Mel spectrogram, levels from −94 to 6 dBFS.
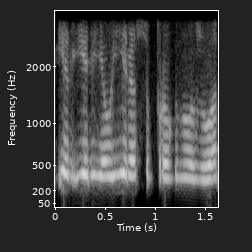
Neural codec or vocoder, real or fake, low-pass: none; real; 3.6 kHz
